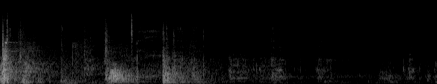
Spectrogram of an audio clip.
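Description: A few soft knocks and taps, the loudest right at the start, over quiet room tone.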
